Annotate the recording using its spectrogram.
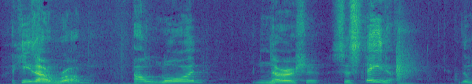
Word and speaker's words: Rabb: Okay, he is our Rabb, and that's spelled R-A-B-B, Rabb. And Rabb means the Creator, the Nourisher, the Lord, the Nourisher, Sustainer.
